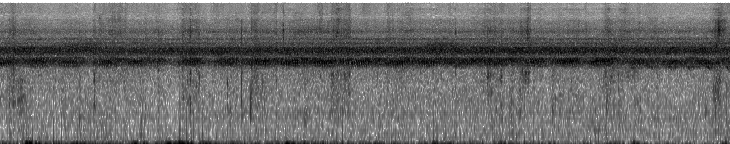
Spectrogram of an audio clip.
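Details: Crickets calling all around in the hills of Raitmoni Para, Alikadam, Bandarban, before sunrise in the quiet early morning: a continuous shrill, high buzzing drone that holds steady throughout, with faint scattered ticks and footstep-like taps underneath.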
